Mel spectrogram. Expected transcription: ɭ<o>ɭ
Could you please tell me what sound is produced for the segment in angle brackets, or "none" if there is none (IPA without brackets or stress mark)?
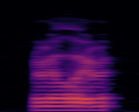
o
